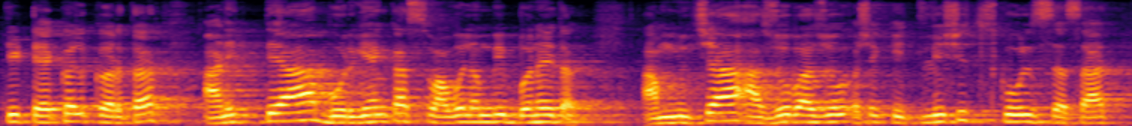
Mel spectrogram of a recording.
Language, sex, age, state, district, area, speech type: Goan Konkani, male, 30-45, Goa, Pernem, rural, spontaneous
